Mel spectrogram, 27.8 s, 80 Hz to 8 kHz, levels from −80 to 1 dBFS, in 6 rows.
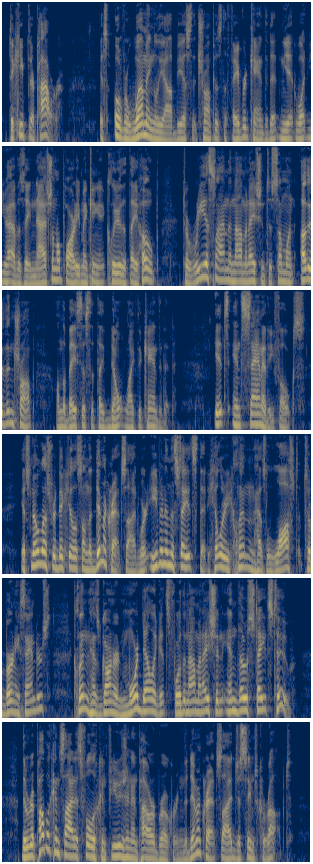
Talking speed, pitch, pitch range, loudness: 210 wpm, 150 Hz, 130-180 Hz, -25 LUFS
